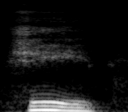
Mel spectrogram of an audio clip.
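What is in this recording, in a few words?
"knee", Tlacolula Zapotec; zhiby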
